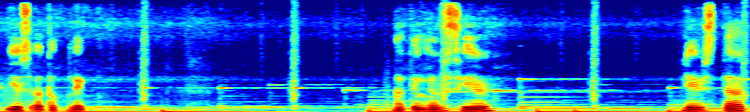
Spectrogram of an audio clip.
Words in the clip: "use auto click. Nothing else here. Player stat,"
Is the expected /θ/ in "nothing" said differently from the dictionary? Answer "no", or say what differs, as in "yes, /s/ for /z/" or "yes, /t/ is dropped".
yes, /t/ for /θ/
